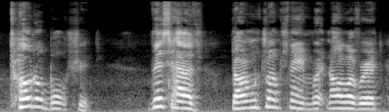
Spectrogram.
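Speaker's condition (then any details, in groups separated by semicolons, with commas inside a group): Cerebral palsy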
